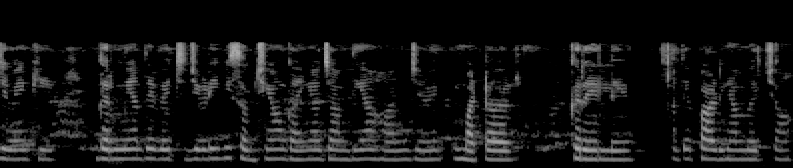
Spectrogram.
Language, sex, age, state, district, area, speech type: Punjabi, female, 18-30, Punjab, Mansa, urban, spontaneous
